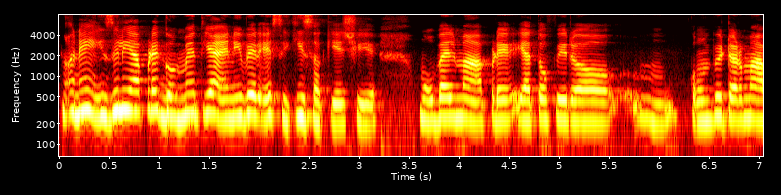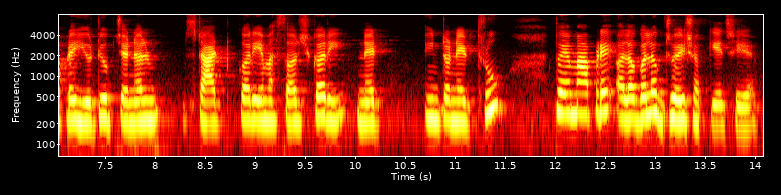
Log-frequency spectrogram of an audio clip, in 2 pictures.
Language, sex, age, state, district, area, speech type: Gujarati, female, 30-45, Gujarat, Rajkot, rural, spontaneous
